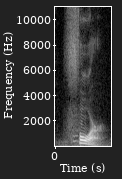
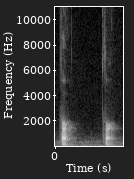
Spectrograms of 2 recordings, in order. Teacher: Fully pronounced, it's for. But most of the time in a sentence, Americans pronounce it fur. Really fast with a reduced vowel, fur, fur. So if you're expecting to hear for, fully pronounced and clear, then you're never going to hear fur.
